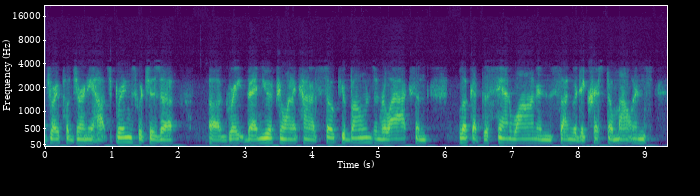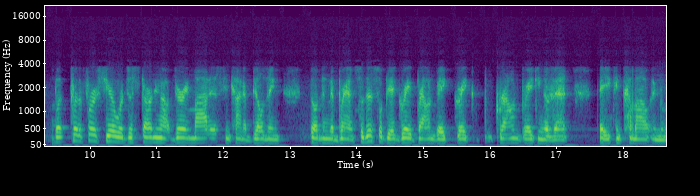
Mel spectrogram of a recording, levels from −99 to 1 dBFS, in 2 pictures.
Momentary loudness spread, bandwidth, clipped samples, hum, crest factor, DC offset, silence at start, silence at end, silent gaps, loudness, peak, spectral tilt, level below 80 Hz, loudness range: 7 LU; 3.9 kHz; under 0.1%; none; 18 dB; under 0.1%; 0 s; 0 s; none; -23 LUFS; -6 dBFS; -9 dB/octave; -76 dBFS; 2 LU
